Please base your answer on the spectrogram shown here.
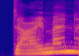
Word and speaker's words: Dimon: And you address and talk about JP Morgan Chase, led by Jamie Dimon.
